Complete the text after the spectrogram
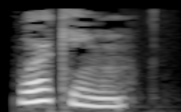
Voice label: "working", us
